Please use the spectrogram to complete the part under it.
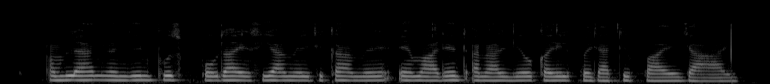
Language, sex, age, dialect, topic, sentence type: Magahi, male, 60-100, Southern, agriculture, statement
